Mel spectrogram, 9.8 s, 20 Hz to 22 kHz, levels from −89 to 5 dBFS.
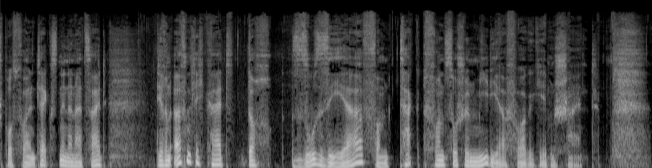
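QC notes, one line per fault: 6.13 s, overlap between stream segments: a tiny skip forward, as about 6 ms of sound drops out and the waveform jumps straight to a later point. Two stream segments claimed the same stretch of time at their join, and the player discarded the overlapping portion as a duplicate even though it held real audio.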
